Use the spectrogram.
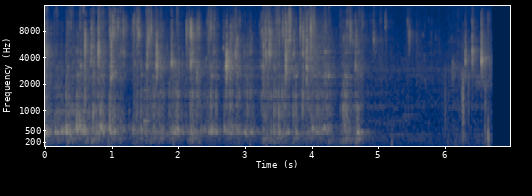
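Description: A thin stream of water running from a weak household tap, used to wash hands: steady close splashing and trickling with small drips, fading a little before stopping abruptly.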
